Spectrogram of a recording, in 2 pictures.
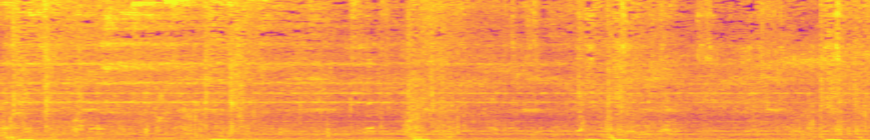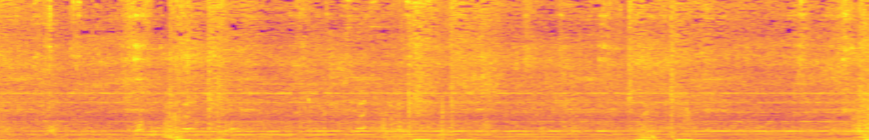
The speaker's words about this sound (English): Like, the horse, there's a sleigh going down. There's a horse clomping kind of in slow motion, kicking up snow.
